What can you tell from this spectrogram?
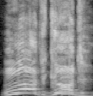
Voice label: negative vocalization; Heavy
